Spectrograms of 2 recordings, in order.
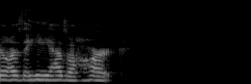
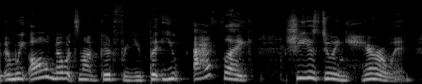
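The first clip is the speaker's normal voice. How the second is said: ordinary talk, nothing marked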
